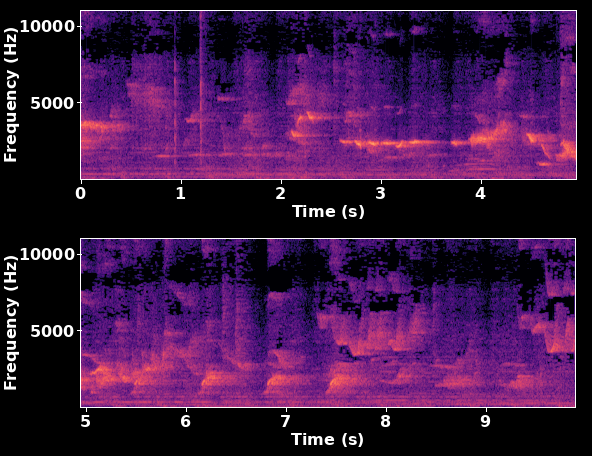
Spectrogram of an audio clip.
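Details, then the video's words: Several good-voiced white-rumped shamas sing to train a chosen shama in varied song; a quiet start, then quick whistled notes and short trills, with high thin notes near the end. "NÀI CHÒE LỬA | Đào tạo THANH cho lửa chuyền"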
